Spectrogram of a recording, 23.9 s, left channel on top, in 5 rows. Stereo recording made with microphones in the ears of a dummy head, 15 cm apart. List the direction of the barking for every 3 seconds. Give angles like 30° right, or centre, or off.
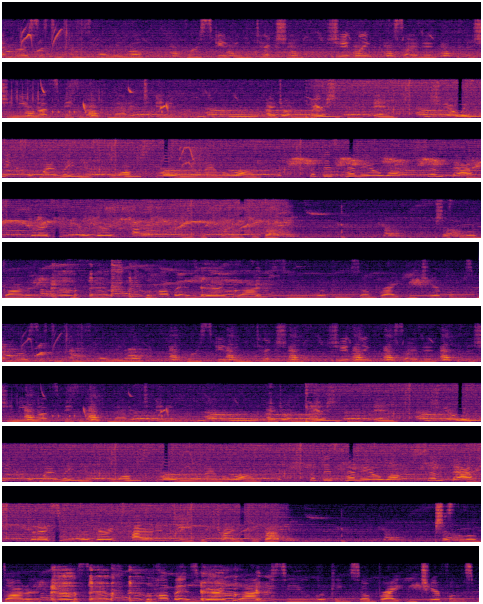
60° right, 50° right, 20° right, 10° left, 30° left, 40° left, 50° left, 60° left.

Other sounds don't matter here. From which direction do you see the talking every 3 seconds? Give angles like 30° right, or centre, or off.
40° left, 40° left, 40° left, 20° left, 20° right, 50° right, 60° right, 60° right.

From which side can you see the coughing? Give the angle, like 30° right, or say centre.
60° right.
